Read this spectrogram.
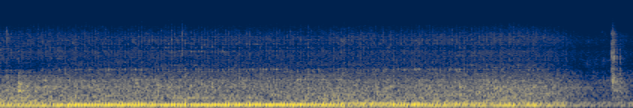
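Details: Tractor: steady, fast, deep drone that never settles to a slow idle; the governor seems seized and won't return to idle.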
